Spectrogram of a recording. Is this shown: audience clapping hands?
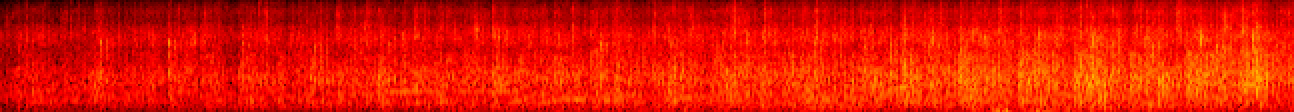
yes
